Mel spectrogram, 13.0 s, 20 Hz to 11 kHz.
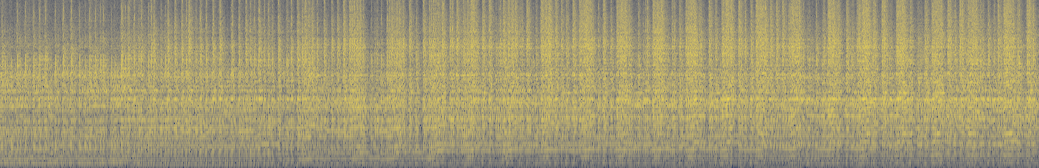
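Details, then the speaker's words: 1994 Ski-Doo Mach 1 670cc two-stroke go-kart engine sits at a steady, fast, raspy idle that never settles; idle screws untouched, cause unknown; plan to back out screws and fix fuel leak. "anyway so i don't know why it's uh idling so high but we'll just back out on them screws and hopefully get this thing idling"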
